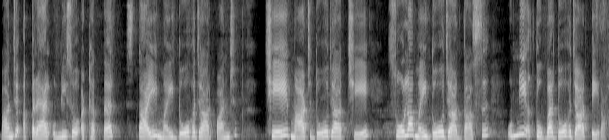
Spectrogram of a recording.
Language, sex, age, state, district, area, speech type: Punjabi, female, 45-60, Punjab, Amritsar, urban, spontaneous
